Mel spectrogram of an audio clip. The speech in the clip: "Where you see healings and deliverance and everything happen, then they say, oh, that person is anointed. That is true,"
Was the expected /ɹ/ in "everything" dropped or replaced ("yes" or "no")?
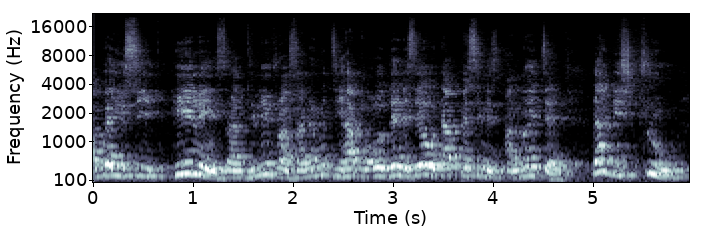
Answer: yes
